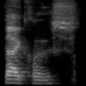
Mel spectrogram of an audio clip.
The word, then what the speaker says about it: Zyklus: And he was playing the Karlheinz Stockhausen piece, Zyklus or Zyklus, however you want to pronounce it. – Zyklus, yeah.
